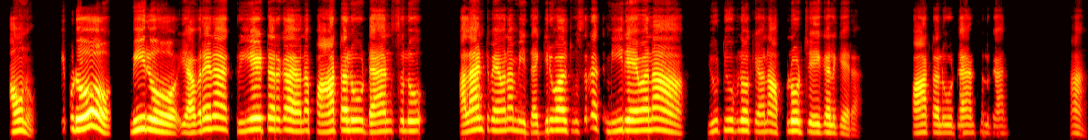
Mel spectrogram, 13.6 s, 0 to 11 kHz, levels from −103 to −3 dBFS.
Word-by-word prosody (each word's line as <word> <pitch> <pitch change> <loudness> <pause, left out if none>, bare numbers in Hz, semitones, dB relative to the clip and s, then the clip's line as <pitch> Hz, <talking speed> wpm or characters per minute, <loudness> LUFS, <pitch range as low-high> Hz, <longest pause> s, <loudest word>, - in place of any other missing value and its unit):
అవును. 230 +3 -1 0.4
ఇప్పుడు 265 -1 +5 0.6
మీరు 260 0 +4 0.5
ఎవరైనా 265 +8 +1 0.2
క్రియేటర్‌గా 255 +3 +1
ఏమైనా 230 +1 -3
పాటలు, 235 +4 +2 0.2
డాన్సులు 225 +2 -3 0.6
అలాంటివి 255 +3 +1
ఏమైనా 245 +2 -3
మీ 220 - -7
దగ్గిర 195 +5 -8
వాళ్ళు 245 -1 +3
చూశారా? 240 +6 -18
లేతె 265 - -12
మీరేమైనా 245 +2 +1 0.7
యూట్యూబ్‌లోకి 235 -1 -7
ఏమైనా 205 0 -3
అప్‌లోడ్ 225 0 -1
చేయగలిగారా 185 - -7 0.7
పాటలు, 190 0 -4 0.2
డాన్సులు 185 +1 -10
గాని? 170 +1 -17 0.8
ఆ! - - -8
230 Hz, 105 wpm, -22 LUFS, 200-245 Hz, 0.8 s, ఇప్పుడు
